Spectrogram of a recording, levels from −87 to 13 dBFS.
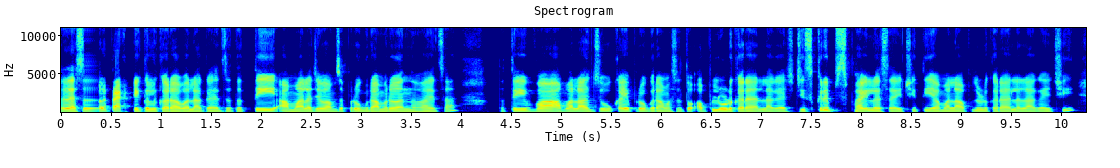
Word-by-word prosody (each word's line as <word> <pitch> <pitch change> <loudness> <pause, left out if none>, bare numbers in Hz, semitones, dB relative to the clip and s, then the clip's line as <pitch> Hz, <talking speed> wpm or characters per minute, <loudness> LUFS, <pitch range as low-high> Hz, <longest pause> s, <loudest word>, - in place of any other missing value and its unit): तर 165 -1 +5
त्या 170 +3 -1
प्रॅक्टिकल 170 +3 +4
करावं 130 -4 +3
लागायचं. 115 -1 -3
तर - - -3
ते 160 0 +5 0.2
आम्हाला 155 +1 +2
जेव्हा 155 0 +1
आमचा 160 +3 -5
प्रोग्राम 155 0 0
रन 155 0 0
व्हायचा, 140 - -4 0.5
तर - - -16
तेव्हा 165 +1 +3
आम्हाला 160 -1 +2
जो 155 -1 -3
काही 170 +1 +3
प्रोग्राम 145 -4 -1
असेल, 140 +2 -11
तो - - +2
अपलोड 165 +2 +1
करायला 135 -5 +2
लागायचा, 120 -1 -4
जी 165 - -3
स्क्रिप्ट्स 200 +3 0
फाइल 160 -6 +3
असायची, 130 +1 -4
ती 145 0 -1
आम्हाला 135 0 0
अपलोड 140 +2 -3
करायला 130 -1 -2
लागायची. 120 - -5
150 Hz, 195 wpm, -24 LUFS, 130-165 Hz, 0.5 s, तर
